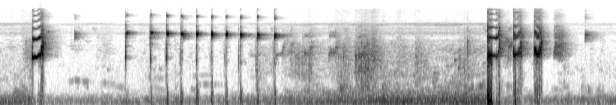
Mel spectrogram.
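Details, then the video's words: Lovebird calls meant as a lure to get silent lovebirds singing: a harsh shriek, then a fast series of about a dozen short high ticking notes, a pause with rustling, and a final burst of rasping screeches. "Pancingan Lobebird cepat/jitu burung Lovebird diam biasa gacor denggar suara ini"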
